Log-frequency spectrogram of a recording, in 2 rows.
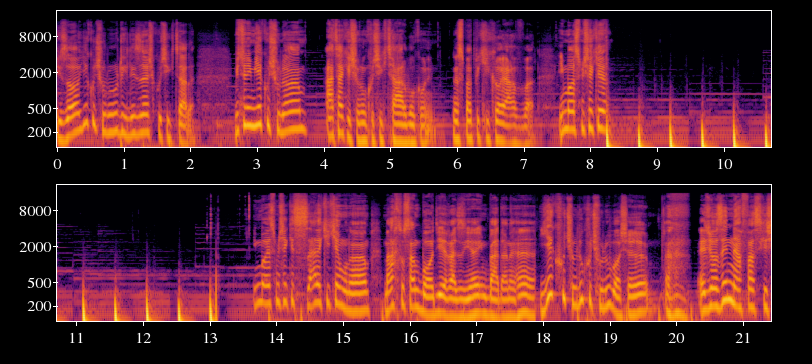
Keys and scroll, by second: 8.1 space, 13.0 space.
